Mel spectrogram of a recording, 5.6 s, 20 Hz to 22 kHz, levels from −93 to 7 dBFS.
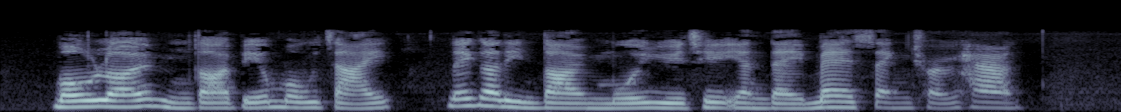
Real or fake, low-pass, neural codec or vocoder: real; 7.2 kHz; none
